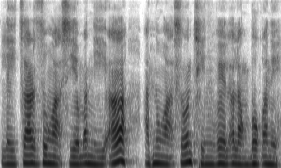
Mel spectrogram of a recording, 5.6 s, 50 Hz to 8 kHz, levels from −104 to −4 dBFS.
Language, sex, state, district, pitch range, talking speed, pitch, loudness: Mizo, male, Mizoram, Aizawl, 125-140 Hz, 170 wpm, 130 Hz, -19 LUFS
